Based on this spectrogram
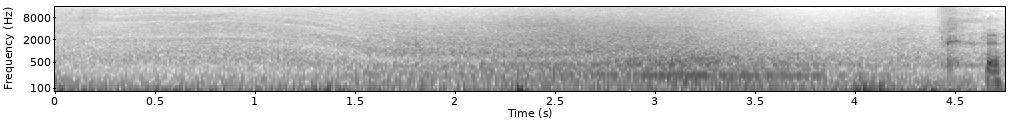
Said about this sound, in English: Wow, the traffic on this road is frustrating.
